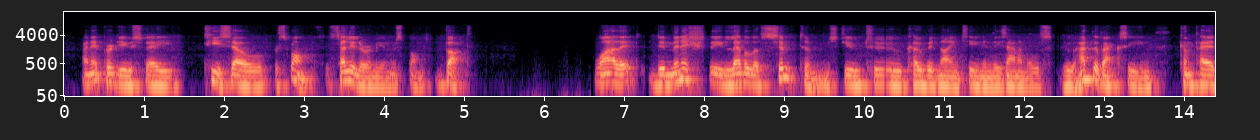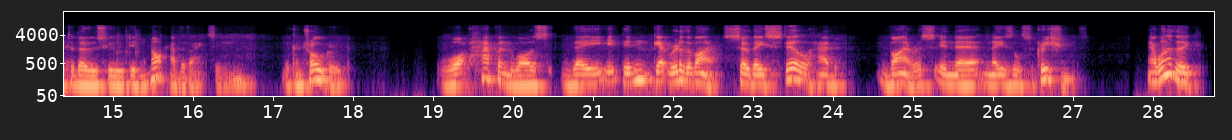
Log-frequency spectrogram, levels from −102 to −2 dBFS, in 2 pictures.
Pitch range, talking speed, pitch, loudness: 100-115 Hz, 135 wpm, 105 Hz, -26 LUFS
